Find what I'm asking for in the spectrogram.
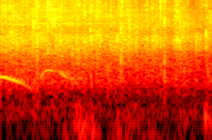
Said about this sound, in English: If you believe that, give God a hand clap and a shout of praise.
